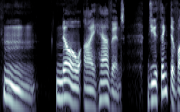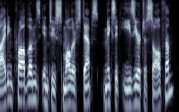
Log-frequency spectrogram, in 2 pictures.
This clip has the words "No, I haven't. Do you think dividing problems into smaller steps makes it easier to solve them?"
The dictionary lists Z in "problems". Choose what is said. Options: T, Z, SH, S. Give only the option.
Z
